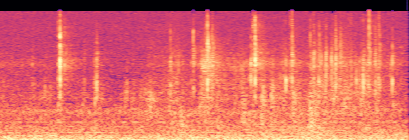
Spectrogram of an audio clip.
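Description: A hardcover picture book's pages being turned and handled: faint scattered paper rustles and small clicks.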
